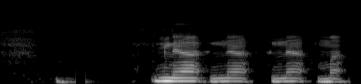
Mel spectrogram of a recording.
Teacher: ಇವುಗಳ ಉಚ್ಚಾರಣೆಗೆ ಮೂಗಿನ ಸಹಾಯ ಬೇಕಾಗಿರುವುದರಿಂದ ಇವುಗಳನ್ನ ಅನುನಾಸಿಕಗಳು ಅಂತ ಹೇಳಿ ಕರೀತೀವಿ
